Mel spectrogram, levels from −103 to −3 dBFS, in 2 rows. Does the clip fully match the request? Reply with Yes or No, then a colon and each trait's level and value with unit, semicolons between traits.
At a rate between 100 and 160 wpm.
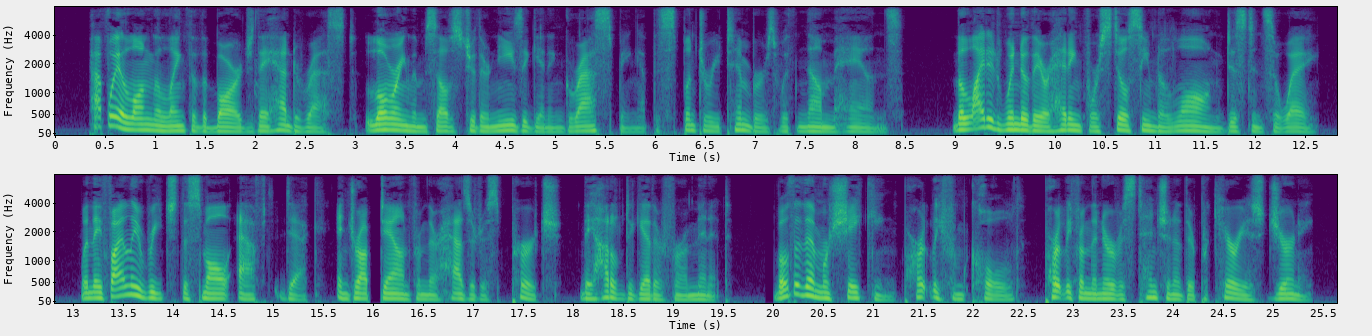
No: average, 180 wpm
